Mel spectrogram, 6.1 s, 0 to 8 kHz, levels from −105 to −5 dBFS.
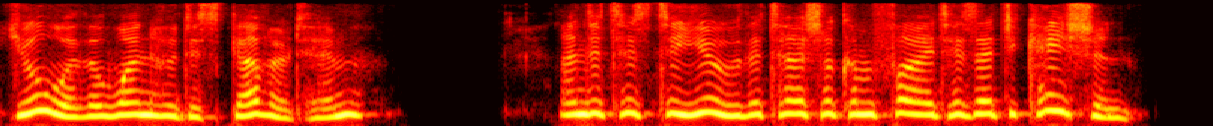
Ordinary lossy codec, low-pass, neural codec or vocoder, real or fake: MP3, 64 kbps; 7.2 kHz; codec, 16 kHz, 4.8 kbps, FACodec; fake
